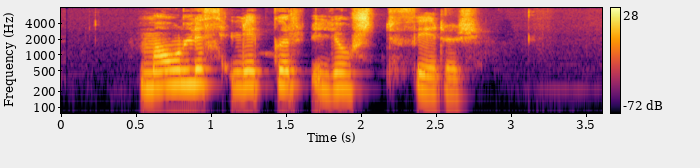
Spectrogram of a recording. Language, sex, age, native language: Icelandic, male, 9, Icelandic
